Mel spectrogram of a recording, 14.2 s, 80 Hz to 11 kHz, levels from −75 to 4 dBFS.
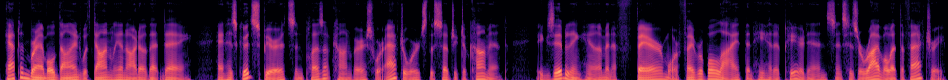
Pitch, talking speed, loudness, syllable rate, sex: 100 Hz, 170 wpm, -20 LUFS, 5.0 syllables/s, male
